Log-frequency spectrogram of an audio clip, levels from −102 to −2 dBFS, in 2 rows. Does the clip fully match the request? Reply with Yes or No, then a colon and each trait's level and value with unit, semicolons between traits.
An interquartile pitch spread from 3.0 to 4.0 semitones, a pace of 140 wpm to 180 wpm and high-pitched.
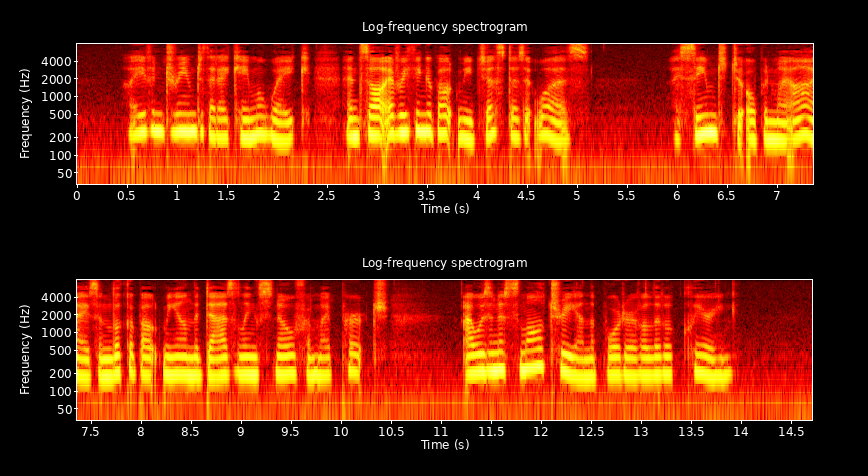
No: average, 3.4 semitones; average, 190 wpm; high, 200 Hz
